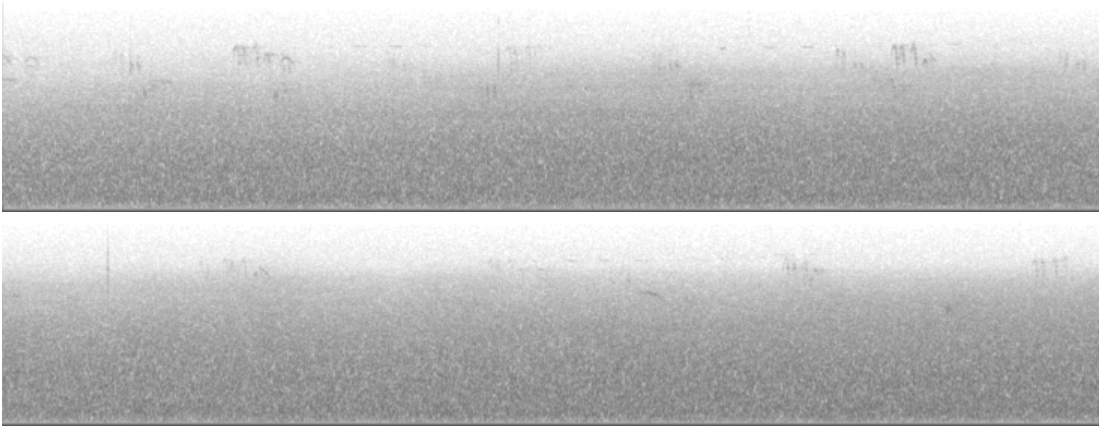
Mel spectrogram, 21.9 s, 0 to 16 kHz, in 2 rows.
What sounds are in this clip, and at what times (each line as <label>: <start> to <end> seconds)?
Mountain Chickadee call: 0 to 2 seconds
Chestnut-backed Chickadee call: 0 to 6 seconds
Golden-crowned Kinglet call: 2 to 4 seconds
Golden-crowned Kinglet song: 4 to 6 seconds
Mountain Chickadee call: 6 to 8 seconds
Golden-crowned Kinglet call: 6 to 10 seconds
Mountain Chickadee call: 10 to 12 seconds
Chestnut-backed Chickadee call: 12 to 14 seconds
Mountain Chickadee call: 16 to 18 seconds
Golden-crowned Kinglet song: 16 to 20 seconds
Chestnut-backed Chickadee call: 18 to 22 seconds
